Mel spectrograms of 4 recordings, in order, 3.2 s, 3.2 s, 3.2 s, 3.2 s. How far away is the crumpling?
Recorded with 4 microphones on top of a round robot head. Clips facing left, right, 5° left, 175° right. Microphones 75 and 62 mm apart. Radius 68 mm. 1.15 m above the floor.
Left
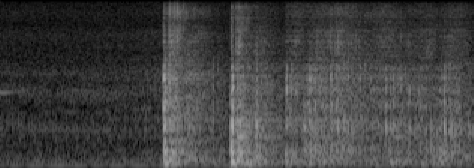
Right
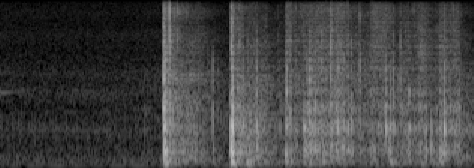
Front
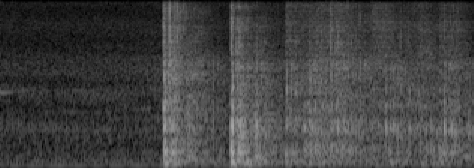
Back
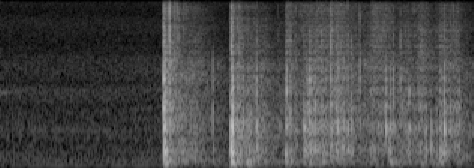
About 1.6 m.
